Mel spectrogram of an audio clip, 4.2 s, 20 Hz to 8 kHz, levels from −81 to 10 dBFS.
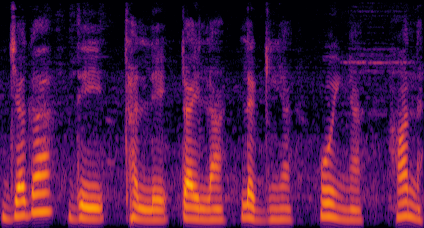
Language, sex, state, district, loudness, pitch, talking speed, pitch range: Punjabi, male, Punjab, Kapurthala, -17 LUFS, 150 Hz, 100 wpm, 140-170 Hz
